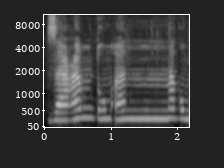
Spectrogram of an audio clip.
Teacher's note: نون پر تشدید ہے، نون مشدد کا غنہ ہوگا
